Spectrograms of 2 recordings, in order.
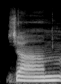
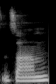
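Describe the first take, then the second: First: The syllable begins with a J sound. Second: The syllable begins with a Z sound. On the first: This is the Sanskrit pronunciation. "I guess the Sanskrit pronunciation" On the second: This is the Tibetan pronunciation. "then Tibetan is Zam"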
